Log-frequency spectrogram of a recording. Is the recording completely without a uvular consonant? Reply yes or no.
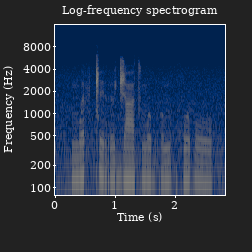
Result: no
